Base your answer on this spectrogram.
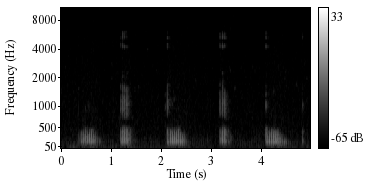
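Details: Sleeping female house cat named Rosetta purring in contentment. Five steady rumbles alternate longer soft phases with shorter, sharper ones, roughly one per second, low and buzzy, with no other sound.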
